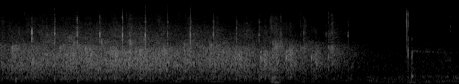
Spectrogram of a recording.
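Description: An audience at a symposium on corporate fair-trade compliance programs applauds to welcome a presenter, giving steady broadband clapping that fades toward the end, with a few brief sharp claps at the close.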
